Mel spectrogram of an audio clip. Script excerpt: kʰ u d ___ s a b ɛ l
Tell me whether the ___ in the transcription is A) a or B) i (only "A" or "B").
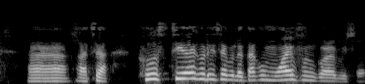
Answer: B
